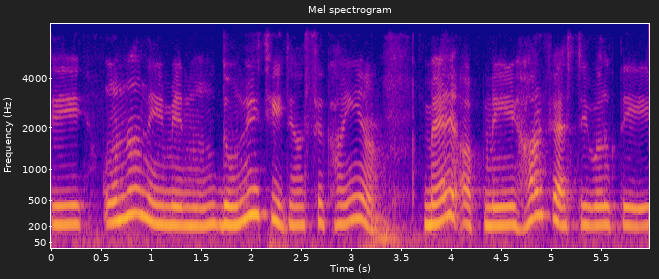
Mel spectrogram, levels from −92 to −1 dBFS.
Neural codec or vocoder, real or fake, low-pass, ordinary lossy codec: codec, 16 kHz, 2 kbps, FunCodec, trained on Chinese and English, 25 frames a second; fake; 7.2 kHz; Opus, 24 kbps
